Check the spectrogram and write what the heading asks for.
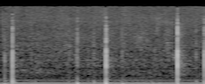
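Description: Fingers tapping on the cover of a hardcover book held close to a condenser microphone: four sharp, unevenly spaced taps over a steady low hum.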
